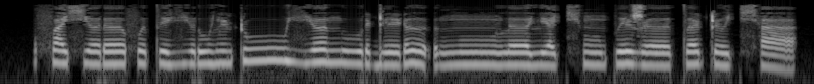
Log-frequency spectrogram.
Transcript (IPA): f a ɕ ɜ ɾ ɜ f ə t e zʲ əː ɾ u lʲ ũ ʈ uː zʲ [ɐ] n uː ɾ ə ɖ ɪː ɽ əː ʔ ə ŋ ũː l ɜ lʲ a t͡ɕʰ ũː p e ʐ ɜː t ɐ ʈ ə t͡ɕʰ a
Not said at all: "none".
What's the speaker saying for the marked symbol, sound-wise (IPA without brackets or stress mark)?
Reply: ɐ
